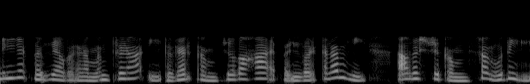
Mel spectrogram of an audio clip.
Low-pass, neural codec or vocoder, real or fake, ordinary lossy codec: 3.6 kHz; autoencoder, 44.1 kHz, a latent of 192 numbers a frame, MeloTTS; fake; none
